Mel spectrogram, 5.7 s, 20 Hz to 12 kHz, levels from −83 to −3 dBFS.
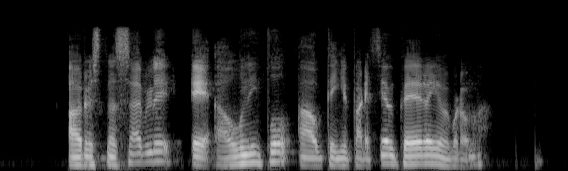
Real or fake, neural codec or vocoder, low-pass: fake; codec, 16 kHz, 0.5 kbps, X-Codec, HuBERT features, trained on general audio; 7.2 kHz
